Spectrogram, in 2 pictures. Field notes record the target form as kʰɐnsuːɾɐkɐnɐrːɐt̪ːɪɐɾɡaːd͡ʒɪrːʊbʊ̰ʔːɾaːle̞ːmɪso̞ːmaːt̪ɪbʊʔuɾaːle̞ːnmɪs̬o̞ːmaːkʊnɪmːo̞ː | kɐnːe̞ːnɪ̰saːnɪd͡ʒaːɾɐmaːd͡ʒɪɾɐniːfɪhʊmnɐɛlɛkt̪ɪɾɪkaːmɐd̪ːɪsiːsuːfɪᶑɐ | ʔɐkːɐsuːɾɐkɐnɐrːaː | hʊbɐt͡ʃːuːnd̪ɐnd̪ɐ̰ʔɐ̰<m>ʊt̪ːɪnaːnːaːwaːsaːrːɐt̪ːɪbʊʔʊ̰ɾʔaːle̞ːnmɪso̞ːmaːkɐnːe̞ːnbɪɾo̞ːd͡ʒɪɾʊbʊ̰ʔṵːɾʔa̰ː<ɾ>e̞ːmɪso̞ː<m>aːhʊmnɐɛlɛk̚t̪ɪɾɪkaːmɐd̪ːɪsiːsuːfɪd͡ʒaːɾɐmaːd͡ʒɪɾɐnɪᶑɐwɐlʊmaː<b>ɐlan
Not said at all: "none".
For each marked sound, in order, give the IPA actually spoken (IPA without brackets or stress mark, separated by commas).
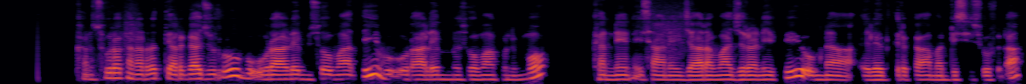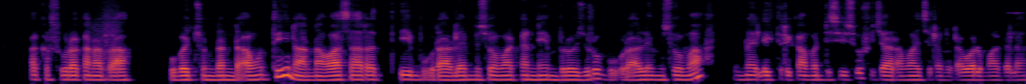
m, l, m, ɡ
